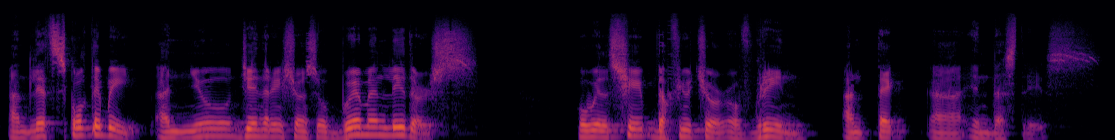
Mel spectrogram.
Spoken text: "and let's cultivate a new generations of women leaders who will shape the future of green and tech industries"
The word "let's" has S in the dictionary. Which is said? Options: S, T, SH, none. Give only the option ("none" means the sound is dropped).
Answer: S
